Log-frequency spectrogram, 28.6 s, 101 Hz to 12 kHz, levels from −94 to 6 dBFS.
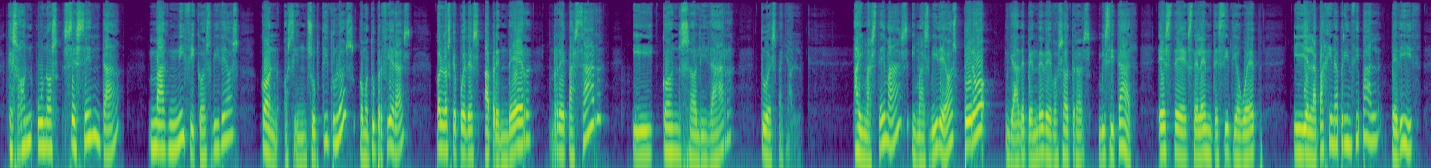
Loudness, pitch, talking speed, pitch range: -10 LUFS, 155 Hz, 95 wpm, 135-195 Hz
